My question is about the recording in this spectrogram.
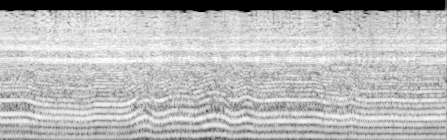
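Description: A man singing a naat without words: one long held note that falls slightly in pitch, with a quick wavering ornament about a second in.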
